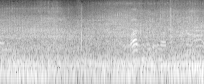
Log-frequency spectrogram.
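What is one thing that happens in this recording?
A motorcycle engine putters past close by.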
